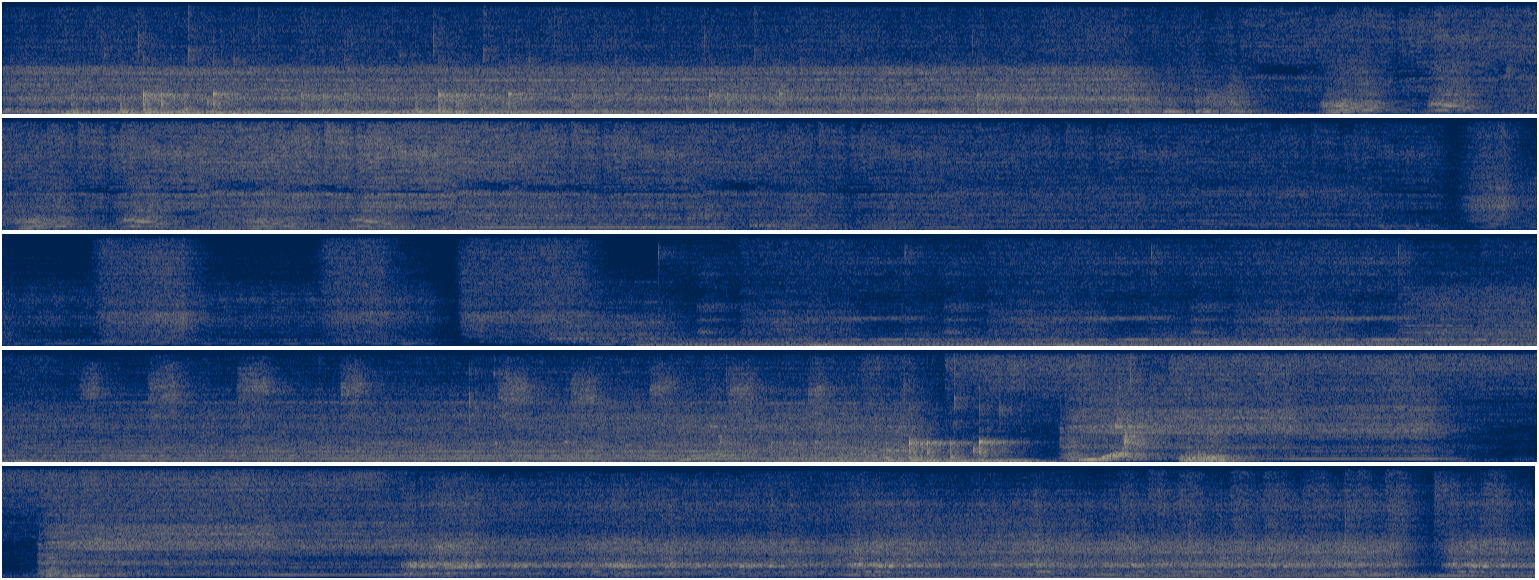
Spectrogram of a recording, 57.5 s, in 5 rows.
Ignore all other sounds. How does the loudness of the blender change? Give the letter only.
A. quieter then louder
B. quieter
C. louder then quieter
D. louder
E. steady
A.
